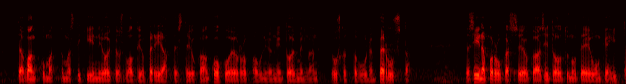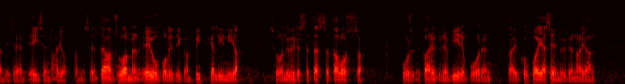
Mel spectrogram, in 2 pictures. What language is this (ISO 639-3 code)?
fin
